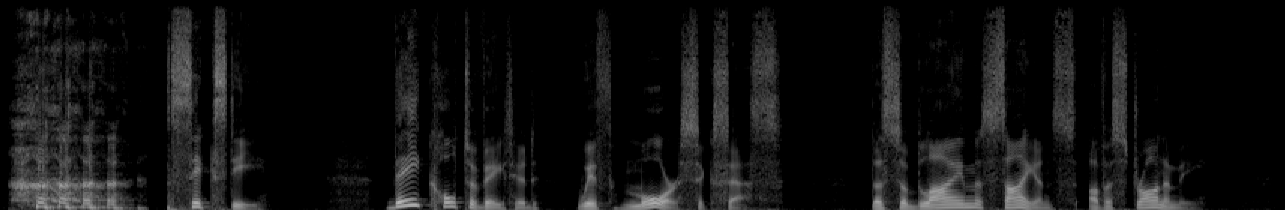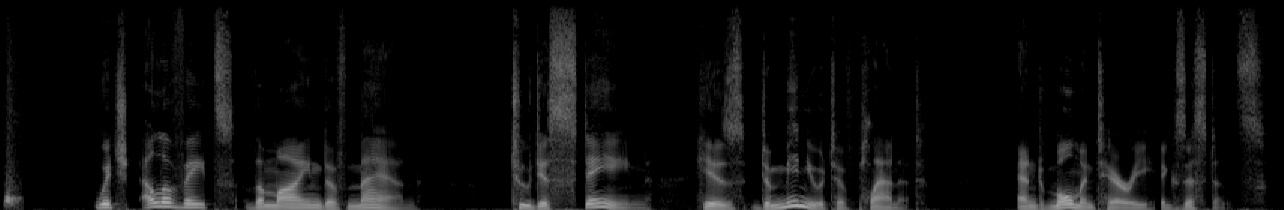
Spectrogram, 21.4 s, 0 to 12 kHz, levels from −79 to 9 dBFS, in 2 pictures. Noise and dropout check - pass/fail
fail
